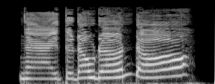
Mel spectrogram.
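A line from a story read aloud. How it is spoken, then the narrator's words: Mocking question. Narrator (Vietnamese): với giọng giễu cợt, họ hỏi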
